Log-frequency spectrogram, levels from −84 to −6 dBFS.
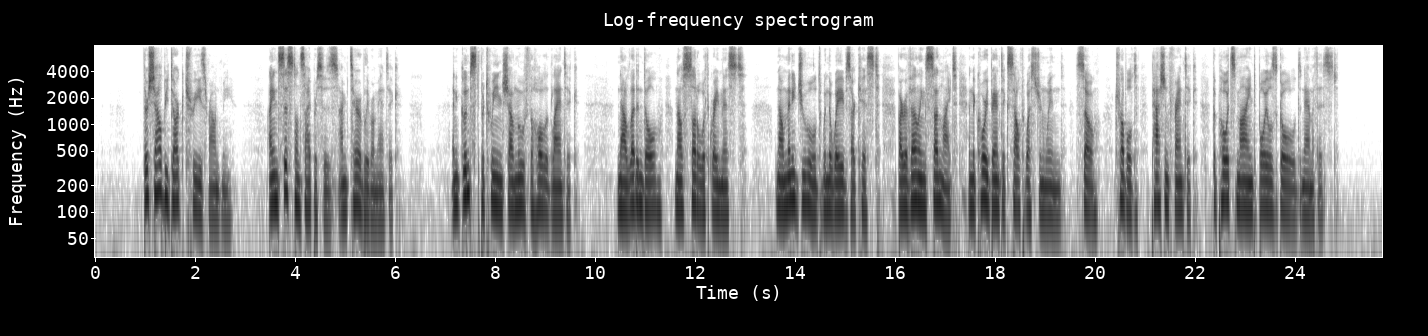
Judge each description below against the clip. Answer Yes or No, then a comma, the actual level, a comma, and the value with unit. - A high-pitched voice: No, low, 110 Hz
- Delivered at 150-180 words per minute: No, slow, 135 wpm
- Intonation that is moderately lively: Yes, average, 3.2 semitones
